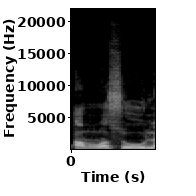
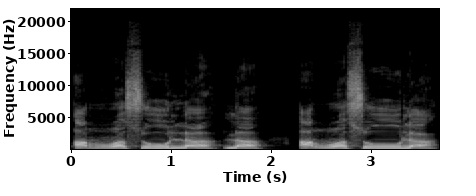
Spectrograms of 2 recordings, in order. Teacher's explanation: تو وقف میں اس الف کو، زائد الف کو پڑھیں گے، ملا کر پڑھنے کی صورت میں نہیں پڑھیں گے، ٹھیک ہے۔ الرسول یہ وقف میں، اور ملا کر آگے والے کلمے سے پڑھنا ہو تو الرسول، الرسول، ٹھیک ہے۔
